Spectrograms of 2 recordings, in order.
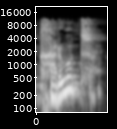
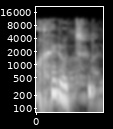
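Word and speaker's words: Herut (חרות): No pronuncien Harut, sino Herut, libertad.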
